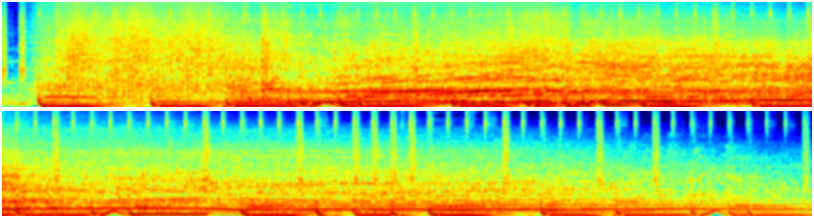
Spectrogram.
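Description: A drag-racing car running hard, with background music and a heavy bass beat laid over it. The sound comes in abruptly about half a second in and stays loud.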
